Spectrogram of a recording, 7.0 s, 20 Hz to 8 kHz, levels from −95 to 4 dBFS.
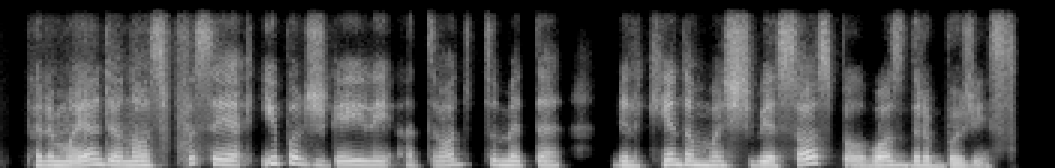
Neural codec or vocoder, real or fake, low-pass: codec, 24 kHz, 0.5 kbps, DualCodec; fake; 7.2 kHz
